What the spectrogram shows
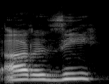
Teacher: را ساکن اس سے پہلے زبر، تو را موٹی پڑھی جائے گی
